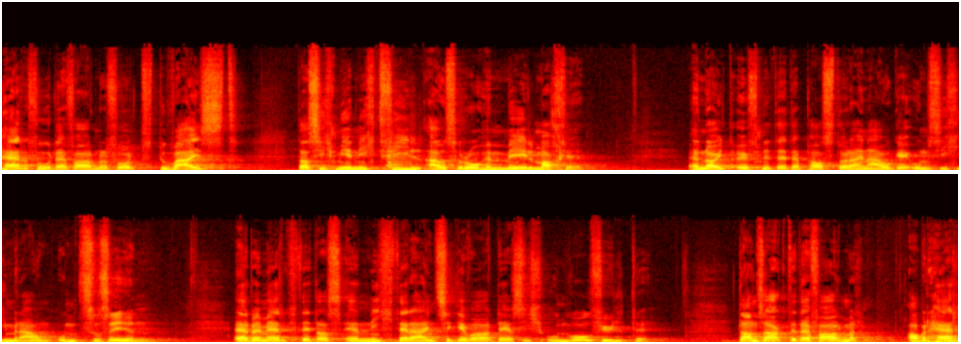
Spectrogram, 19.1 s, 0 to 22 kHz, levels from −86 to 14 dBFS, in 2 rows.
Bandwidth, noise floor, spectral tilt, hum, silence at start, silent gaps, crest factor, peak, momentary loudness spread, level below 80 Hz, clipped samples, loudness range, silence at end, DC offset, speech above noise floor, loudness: 17 kHz; -43 dBFS; -5.5 dB/octave; none; 0 s; none; 14 dB; 0 dBFS; 9 LU; -48 dBFS; under 0.1%; 2 LU; 0 s; under 0.1%; 28 dB; -15 LUFS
